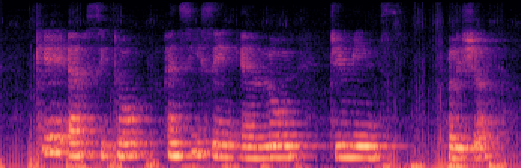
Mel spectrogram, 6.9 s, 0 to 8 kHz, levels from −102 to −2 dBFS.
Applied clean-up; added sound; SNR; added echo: none; Purr; 12 dB; reverberation time 0.9 s.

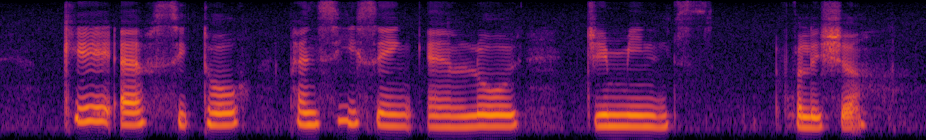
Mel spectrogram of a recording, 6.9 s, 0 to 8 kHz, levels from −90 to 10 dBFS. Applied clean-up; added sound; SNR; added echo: none; none; none; none.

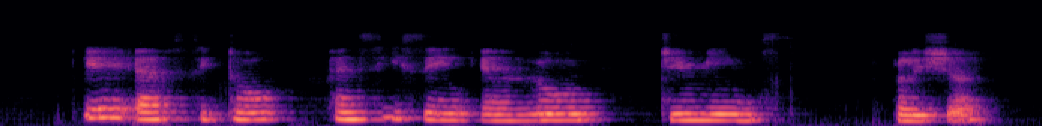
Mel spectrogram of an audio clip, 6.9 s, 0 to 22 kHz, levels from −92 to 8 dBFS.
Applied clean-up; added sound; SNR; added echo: neural mask model DeepFilterNet 3.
